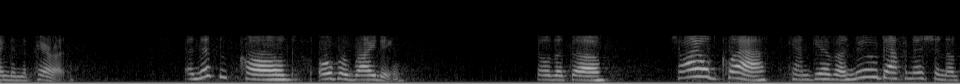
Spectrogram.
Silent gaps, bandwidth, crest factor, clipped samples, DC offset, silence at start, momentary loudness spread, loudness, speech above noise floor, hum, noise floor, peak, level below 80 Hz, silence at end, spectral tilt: none; 4 kHz; 18 dB; under 0.1%; 4%; 0 s; 13 LU; -30 LUFS; 33 dB; none; -63 dBFS; -14 dBFS; -60 dBFS; 0 s; -9 dB/octave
